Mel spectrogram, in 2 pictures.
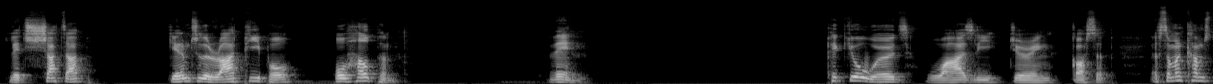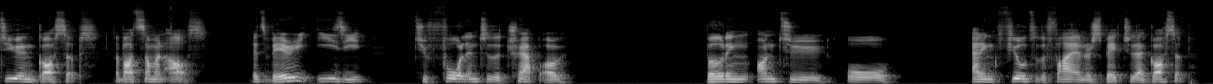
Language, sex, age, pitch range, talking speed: English, male, 20-39, 105-135 Hz, 125 wpm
